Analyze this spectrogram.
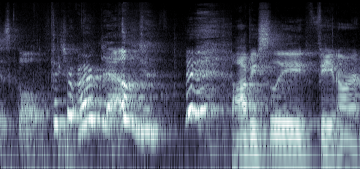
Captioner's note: laughs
